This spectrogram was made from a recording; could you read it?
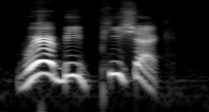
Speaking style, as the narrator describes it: an old squaw queried sharply

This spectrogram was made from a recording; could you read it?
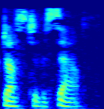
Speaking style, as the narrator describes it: reported grimly

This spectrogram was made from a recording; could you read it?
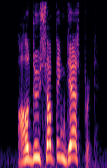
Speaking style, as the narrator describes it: he cried

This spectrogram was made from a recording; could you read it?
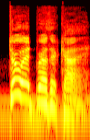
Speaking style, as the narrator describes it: Andrew Miller snapped

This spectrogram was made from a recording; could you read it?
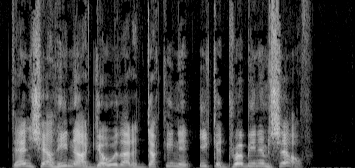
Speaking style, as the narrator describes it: cried Will Stutely

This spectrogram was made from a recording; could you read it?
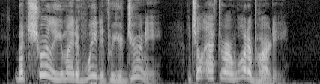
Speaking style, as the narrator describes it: she said, still speaking quickly and nervously

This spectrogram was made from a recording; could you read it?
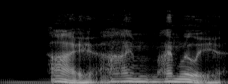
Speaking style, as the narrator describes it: the woman said in a nervous tone

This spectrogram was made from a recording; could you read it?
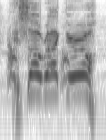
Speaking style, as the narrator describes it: Eric shouted

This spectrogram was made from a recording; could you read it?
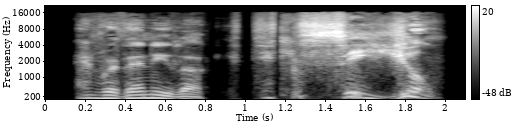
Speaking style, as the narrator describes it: she hissed

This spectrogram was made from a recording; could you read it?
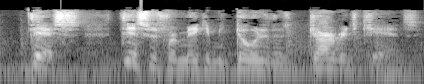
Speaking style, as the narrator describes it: he growled

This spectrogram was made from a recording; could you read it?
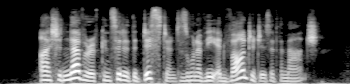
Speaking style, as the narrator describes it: cried Elizabeth

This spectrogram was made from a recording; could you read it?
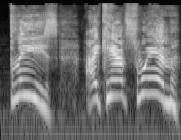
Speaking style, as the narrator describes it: the accountant kept screaming

